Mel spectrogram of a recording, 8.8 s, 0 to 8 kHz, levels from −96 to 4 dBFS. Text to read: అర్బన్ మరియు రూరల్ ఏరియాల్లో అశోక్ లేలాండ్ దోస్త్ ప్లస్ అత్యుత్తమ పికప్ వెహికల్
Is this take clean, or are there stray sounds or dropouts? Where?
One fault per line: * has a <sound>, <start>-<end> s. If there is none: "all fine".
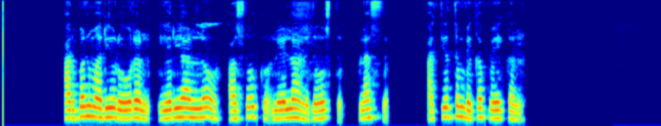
all fine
